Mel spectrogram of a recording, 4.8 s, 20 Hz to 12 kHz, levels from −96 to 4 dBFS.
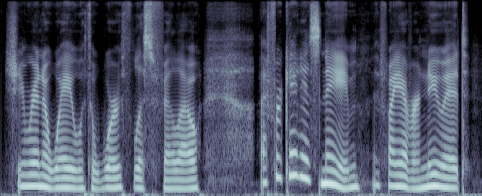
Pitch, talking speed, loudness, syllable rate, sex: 195 Hz, 185 wpm, -17 LUFS, 5.3 syllables/s, female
